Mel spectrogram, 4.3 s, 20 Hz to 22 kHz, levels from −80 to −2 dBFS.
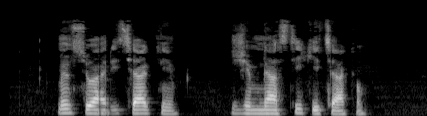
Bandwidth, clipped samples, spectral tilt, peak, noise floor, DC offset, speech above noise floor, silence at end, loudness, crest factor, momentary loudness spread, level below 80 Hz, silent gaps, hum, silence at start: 11.5 kHz; under 0.1%; -5 dB/octave; -4 dBFS; -65 dBFS; under 0.1%; 43 dB; 0.6 s; -23 LUFS; 20 dB; 17 LU; -64 dBFS; none; none; 0.6 s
